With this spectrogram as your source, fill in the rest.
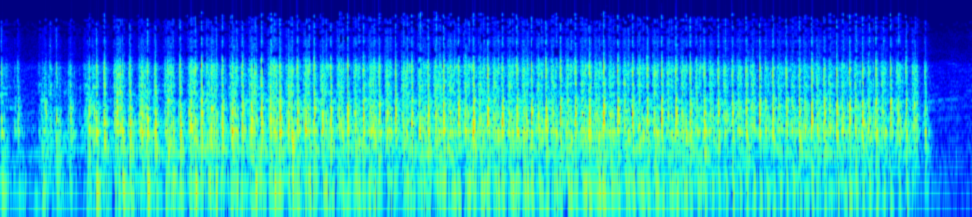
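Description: A sewing machine stitches a half collar for a kameez, running in a steady, fast, continuous whir of needle strokes for about nine seconds, close and loud, with no talking.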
